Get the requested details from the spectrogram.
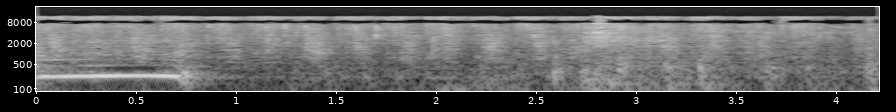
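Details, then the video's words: A Holstein cow that has recently calved, at milking on a Salvadoran farm, gives one short, steady, low moo lasting under a second, followed by quiet shuffling and barn noise. "Vacas Holstein con Cria Ordeño"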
